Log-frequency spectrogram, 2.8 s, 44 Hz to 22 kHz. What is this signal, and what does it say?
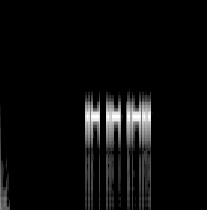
Morse code, heard as a keyed tone, about 36 wpm, 700 Hz. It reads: AAL
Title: USA Call Sign Postfixes - 3 Letters 35wpm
